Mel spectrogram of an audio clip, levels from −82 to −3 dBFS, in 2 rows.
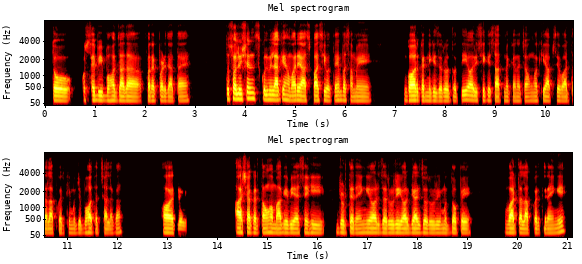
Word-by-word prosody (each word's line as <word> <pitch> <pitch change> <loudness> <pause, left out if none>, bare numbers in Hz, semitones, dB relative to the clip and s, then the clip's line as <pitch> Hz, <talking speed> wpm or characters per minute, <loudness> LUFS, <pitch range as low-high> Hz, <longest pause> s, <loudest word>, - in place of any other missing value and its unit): तो 110 -2 +4 0.2
उससे 120 - -1
भी 115 -1 0
बहुत 110 0 0
ज़्यादा 110 -1 +4 0.3
फ़र्क 110 -1 -1
पड़ 105 -1 0
जाता 105 0 -3
है। 110 +1 -6 0.7
तो 145 - +2
सॉल्यूशंस 150 +2 +3
कुल 135 -2 +2
मिला 130 -1 +7
के - - +2
हमारे 120 -2 +3
आसपास 110 +1 +3
ही - - +1
होते 115 +1 -3
हैं, 120 0 -3
बस 115 -1 -3
हमें 105 -1 -6 0.7
गौर 115 +1 +7
करने 110 0 -1
की 110 0 -3
ज़रूरत 105 -1 -2
होती 105 +5 -4
है। 130 - +1
और 120 -2 +3
इसी 110 - -5
के 110 - -5
साथ 105 +1 -2
मैं 105 -2 -8
कहना 105 0 -7
चाहूँगा 105 +2 -6
कि 115 - -3
आपसे 110 - -7
वार्तालाप 100 0 -2
करके 105 0 -8
मुझे 105 +1 -7
बहुत 110 +2 0
अच्छा 100 - -5
लगा। 100 +3 -7 0.9
और 110 -1 +6 1.3
आशा 115 0 +4
करता 110 0 -1
हूँ, 110 +1 +1
हम 110 -2 -1
आगे 105 +1 +1
भी 110 +1 -1
ऐसे 105 +1 -2
ही 105 -1 -5 0.3
जुड़ते 110 -1 -1
रहेंगे, 110 +2 -4
और 110 -1 +3
ज़रूरी 110 0 0
और 105 0 +3
गैर-ज़रूरी 105 -1 0
मुद्दों 105 +1 -3
पे 105 -2 -1 0.8
वार्तालाप 105 -1 +3
करते 105 0 -5
रहेंगे। 110 +7 -4
110 Hz, 175 wpm, -24 LUFS, 105-115 Hz, 1.3 s, मिला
